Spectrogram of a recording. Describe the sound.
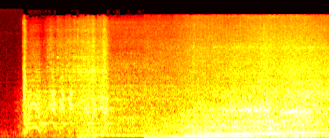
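A car engine cranks and catches, then settles into a low, steady rumble that grows louder as the car pulls away.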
